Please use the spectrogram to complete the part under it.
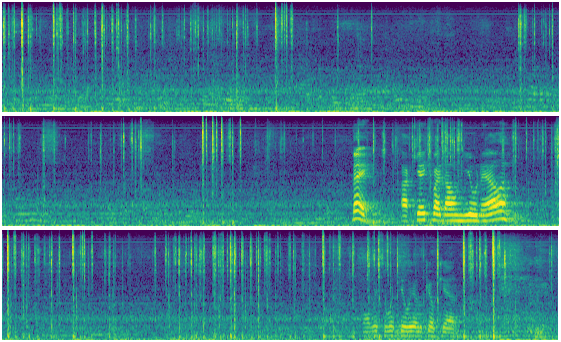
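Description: A keyboard clicks with quick, uneven typing.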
